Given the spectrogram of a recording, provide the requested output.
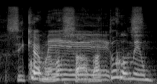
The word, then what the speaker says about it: Sabaton: che dubito che l'accento sia sull'ultima sillaba. – No, non è sull'ultima ecco. – sillaba, ecco. è sulla prima, è Sabaton.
